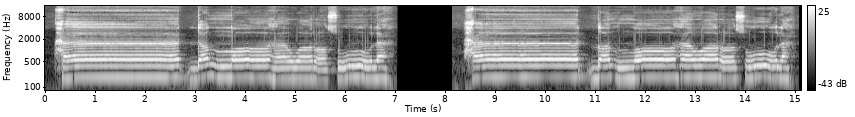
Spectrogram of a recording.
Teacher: Ha ini kita panjangkan 6 harokat baru masuk ke huruf yang ada tasydid. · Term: mad lazim kilmi mutsaqqal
